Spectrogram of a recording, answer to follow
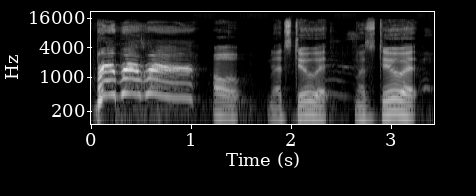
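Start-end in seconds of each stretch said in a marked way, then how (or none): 0.0-1.1 mock drumroll. Excited drumroll noise.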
